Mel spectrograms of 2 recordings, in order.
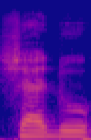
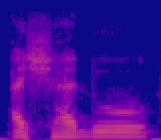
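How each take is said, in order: First: The opening vowel is dropped and sounds rearranged. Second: The word begins with its opening vowel sound. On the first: The speaker calls it wrong. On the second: The speaker calls it right.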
